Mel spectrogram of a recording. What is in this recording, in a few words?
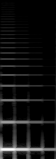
diamond collect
